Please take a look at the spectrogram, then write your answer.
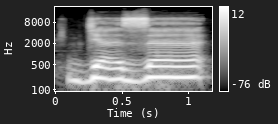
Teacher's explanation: jim dari tengah lidah, zai dari ujung ke gigi yang bawah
